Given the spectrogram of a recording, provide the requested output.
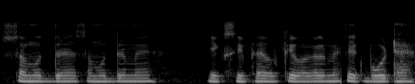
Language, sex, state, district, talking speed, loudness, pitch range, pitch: Hindi, male, Bihar, Bhagalpur, 185 wpm, -36 LUFS, 135-140 Hz, 140 Hz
